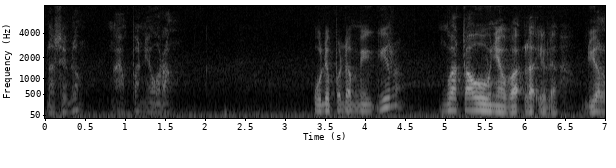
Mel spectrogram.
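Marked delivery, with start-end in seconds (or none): 0.8-1.6 soft, understated retold question; puzzled aside. Puzzled aside about the widower.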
